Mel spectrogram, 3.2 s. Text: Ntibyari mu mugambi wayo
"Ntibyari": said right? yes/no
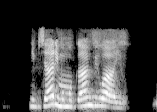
yes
